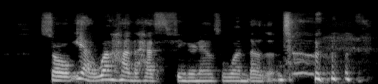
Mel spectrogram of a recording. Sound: laughs

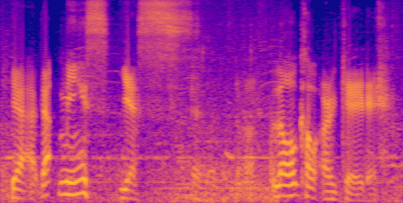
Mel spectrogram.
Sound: none

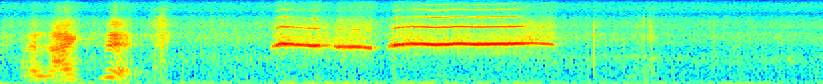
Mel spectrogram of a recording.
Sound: whistling

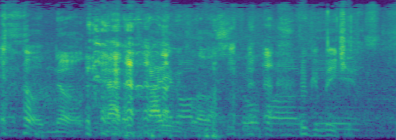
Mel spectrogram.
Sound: interviewer laughing

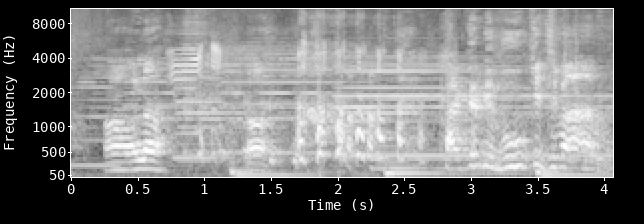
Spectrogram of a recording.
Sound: deep sigh/ Devastated

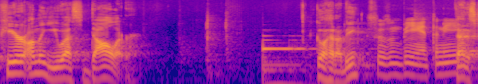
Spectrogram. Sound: buzzer beeps

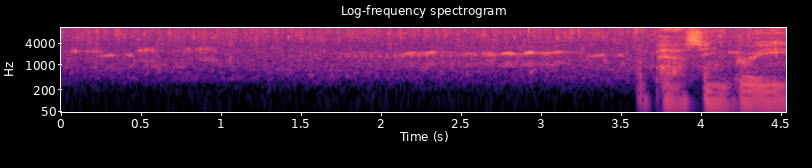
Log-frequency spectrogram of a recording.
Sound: water rippling

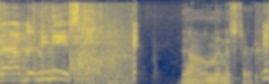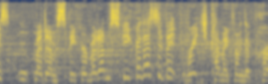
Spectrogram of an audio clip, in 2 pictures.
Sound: some Applause

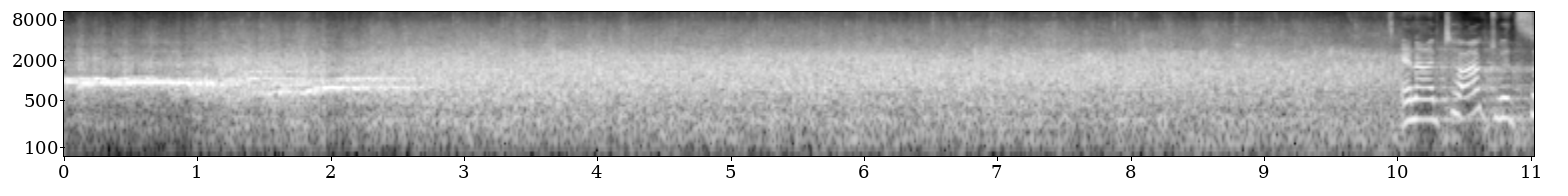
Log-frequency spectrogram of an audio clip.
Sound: applause

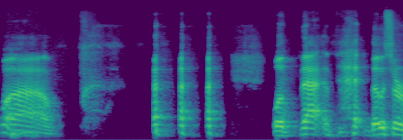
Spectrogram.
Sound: laughs

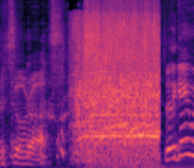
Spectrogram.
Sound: audience applause

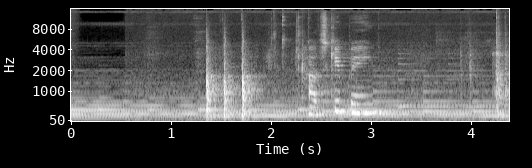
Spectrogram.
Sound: knocking

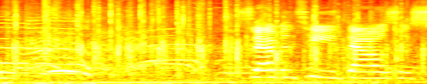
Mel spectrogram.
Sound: applause

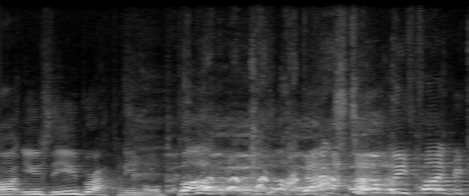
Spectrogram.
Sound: Sidemen laughing

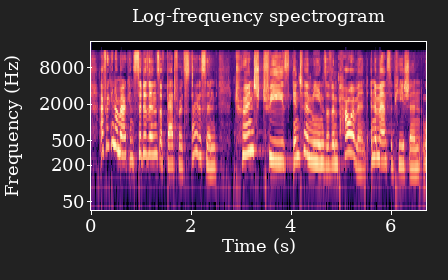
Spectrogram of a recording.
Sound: none

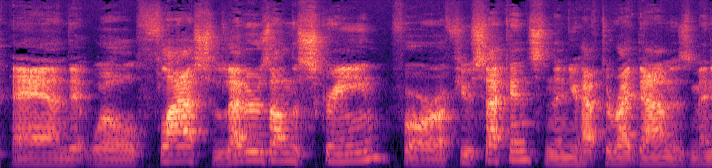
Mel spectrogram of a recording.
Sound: none

